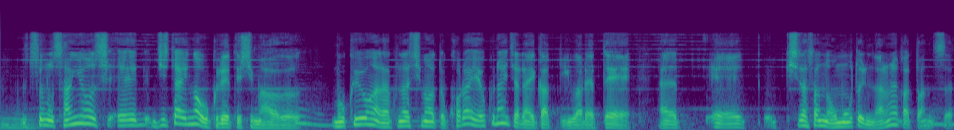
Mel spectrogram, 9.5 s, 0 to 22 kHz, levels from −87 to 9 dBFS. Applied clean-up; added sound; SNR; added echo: neural separator model SepFormer DNS4.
